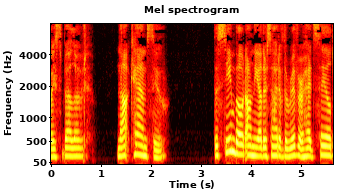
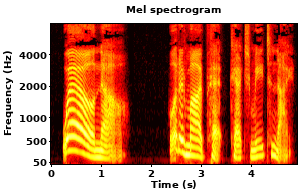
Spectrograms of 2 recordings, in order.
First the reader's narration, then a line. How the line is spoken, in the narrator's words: he drawled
